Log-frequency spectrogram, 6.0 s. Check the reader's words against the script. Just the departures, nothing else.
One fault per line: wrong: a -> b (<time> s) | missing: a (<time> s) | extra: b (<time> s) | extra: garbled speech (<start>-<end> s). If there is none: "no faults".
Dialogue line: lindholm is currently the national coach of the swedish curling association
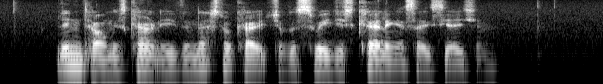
no faults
